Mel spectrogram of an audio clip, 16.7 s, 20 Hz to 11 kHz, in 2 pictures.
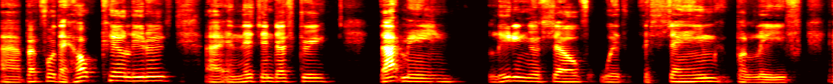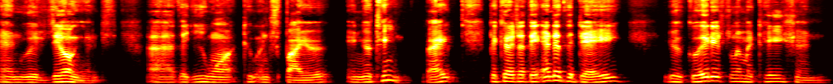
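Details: Deaf speech (hearing-loss accent) in a man born with very severe/profound hearing loss (about 90%), with over 13 years of speech therapy; real, not acted.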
